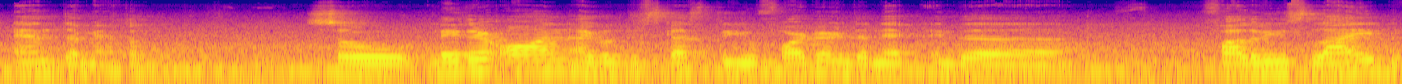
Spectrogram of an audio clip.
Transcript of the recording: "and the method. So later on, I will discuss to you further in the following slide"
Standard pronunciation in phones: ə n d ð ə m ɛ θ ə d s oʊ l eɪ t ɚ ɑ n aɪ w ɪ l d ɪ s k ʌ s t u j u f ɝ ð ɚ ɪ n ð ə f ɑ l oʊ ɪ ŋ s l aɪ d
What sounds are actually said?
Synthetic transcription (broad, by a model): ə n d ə m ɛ t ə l s oʊ l eɪ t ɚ ɑ n aɪ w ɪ l d ɪ s k ʌ s t u j u f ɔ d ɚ ɪ n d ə f ɑ l oʊ ɪ ŋ s l aɪ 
